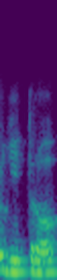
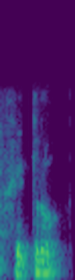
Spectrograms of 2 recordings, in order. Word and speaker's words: Yitro: Yo le pongo Yitro porque así habría que pronunciar y las biblias en español ponen con J get jetro como Yjoshua.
